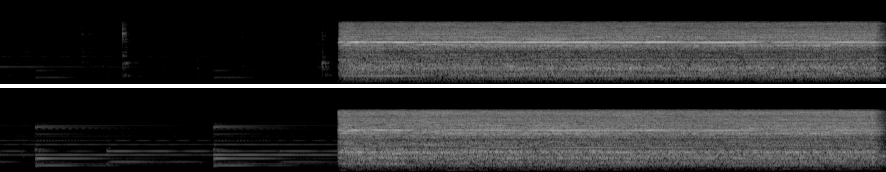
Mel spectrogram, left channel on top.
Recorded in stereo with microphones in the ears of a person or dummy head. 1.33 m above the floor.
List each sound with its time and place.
3.4 s a hair dryer: 60° right (ahead or behind), 3 m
